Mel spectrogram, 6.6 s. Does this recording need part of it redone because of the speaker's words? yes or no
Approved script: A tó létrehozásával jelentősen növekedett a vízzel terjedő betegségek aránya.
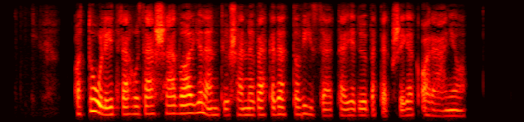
no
